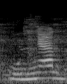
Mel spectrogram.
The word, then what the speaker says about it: bún ngan: Bún ngan. It's called bún ngan. Bunyan, not Bunyan.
